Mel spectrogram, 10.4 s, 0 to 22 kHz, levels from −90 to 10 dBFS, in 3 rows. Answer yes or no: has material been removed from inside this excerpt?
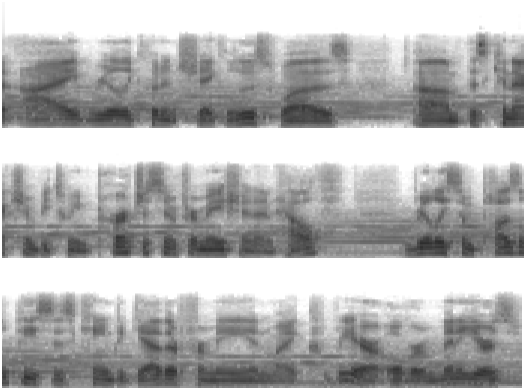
no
